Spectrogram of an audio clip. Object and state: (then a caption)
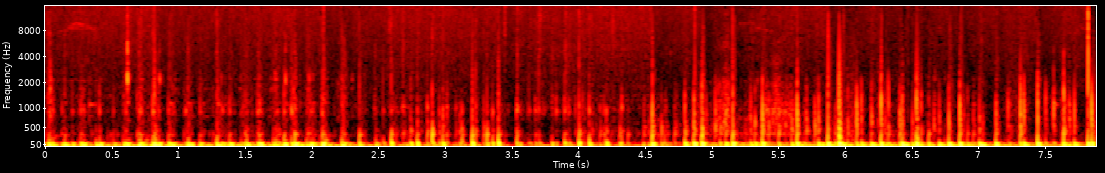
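Foam mini basketball stress ball. A small, palm-sized orange Spalding-branded foam mini basketball stress ball is held in both hands and squeezed and rubbed with the fingertips and thumbs. The sound is a steady stream of rapid, soft, muffled taps and rubbing scuffs, deep and dull with almost no high end.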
